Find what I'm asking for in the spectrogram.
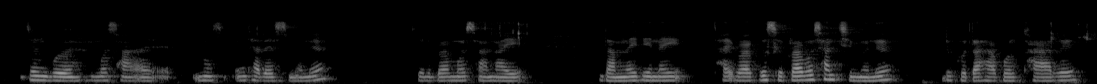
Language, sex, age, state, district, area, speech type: Bodo, female, 18-30, Assam, Kokrajhar, urban, spontaneous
